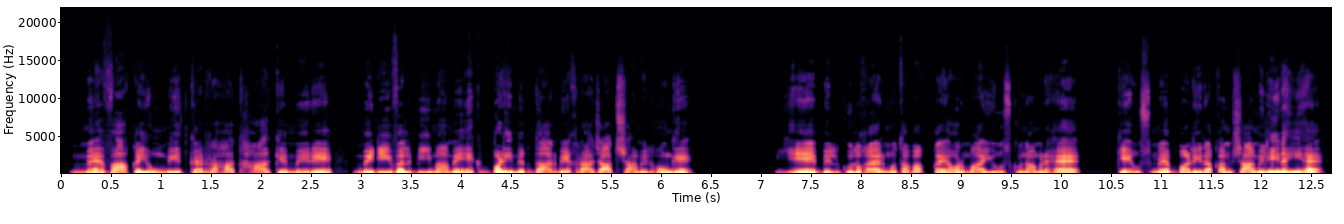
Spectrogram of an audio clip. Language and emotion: Urdu, surprised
